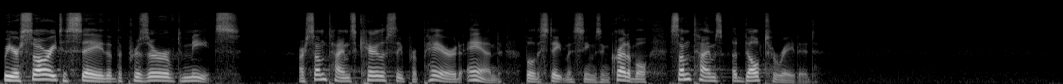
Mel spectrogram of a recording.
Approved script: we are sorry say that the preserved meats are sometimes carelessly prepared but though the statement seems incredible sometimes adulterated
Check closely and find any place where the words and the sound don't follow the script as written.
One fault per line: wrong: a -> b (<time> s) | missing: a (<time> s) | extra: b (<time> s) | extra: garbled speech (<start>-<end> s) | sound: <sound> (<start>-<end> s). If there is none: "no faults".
extra: to (0.5 s)
wrong: but -> and (4.6 s)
